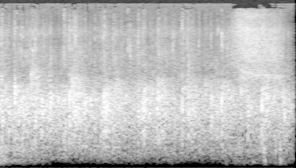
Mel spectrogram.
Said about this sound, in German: Komm, lass uns Jesus nochmal einen Applaus geben. Er ist gut.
